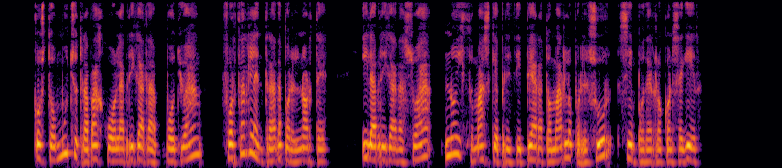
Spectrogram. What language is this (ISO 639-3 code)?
spa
